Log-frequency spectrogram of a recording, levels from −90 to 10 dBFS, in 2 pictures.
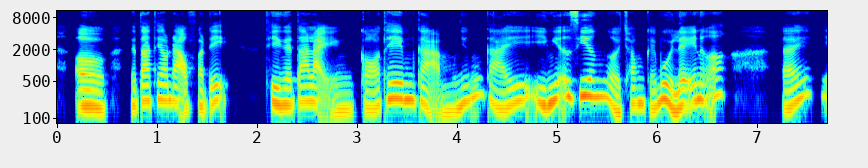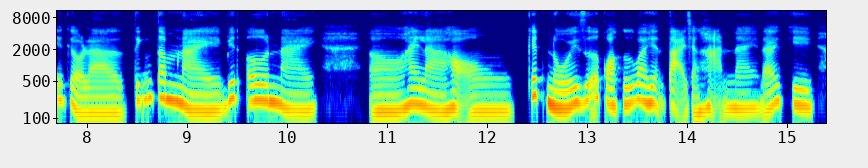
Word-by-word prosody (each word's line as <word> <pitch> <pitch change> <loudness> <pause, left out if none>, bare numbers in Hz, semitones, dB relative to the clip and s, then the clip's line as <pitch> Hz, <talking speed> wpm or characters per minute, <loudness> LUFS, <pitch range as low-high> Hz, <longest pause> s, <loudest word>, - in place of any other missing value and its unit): ờ, 170 -2 +3 0.2
người 175 - -4
ta 210 +3 +3
theo 215 0 -1
đạo 205 -7 +2
Phật 170 -2 -3
ấy, 210 +3 -2 0.4
thì 195 -2 +2
người 180 0 +2
ta 205 +2 -1
lại 200 -7 -1 0.2
có 160 +1 -2
thêm 230 -1 +4
cả 190 - -2
những 200 - -3
cái 175 - -3
ý 200 -3 -1
nghĩa 230 +8 +3
riêng 260 0 +4
ở 175 - -1
trong 185 +7 -4
cái 165 -1 -4
buổi 220 -4 +5
lễ 175 +6 +3
nữa. 225 +6 -1 0.6
Đấy, 210 - -2
như 240 -4 -5
kiểu 180 -10 0
là 125 0 -2
tĩnh 225 +3 -2
tâm 235 -4 +4
này, 145 -4 0
biết 235 +5 0
ơn 210 -1 +4
này, 150 -3 -2 0.5
ờ, 140 +1 -2
hay 185 0 +2
là 150 -5 0
họ 150 -3 -1 0.5
kết 275 -4 0
nối 175 +1 +5
giữa 210 +3 +1
quá 185 -3 +3
khứ 185 +3 -1
và 225 - +2
hiện 195 -1 +1
tại 175 -5 -2
chẳng 130 -2 -6
hạn 155 +1 -3
này. 155 0 -3
Đấy, 160 +7 -1
thì, 175 -3 +1
185 Hz, 205 wpm, -24 LUFS, 155-215 Hz, 0.6 s, buổi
